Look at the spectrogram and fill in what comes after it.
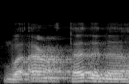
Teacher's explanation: وَأَعْتَدْنَا حمزہ حلق سے، عین وسط حلق سے ادا کریں گے، دال ساکن پہ قلقلہ ہے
